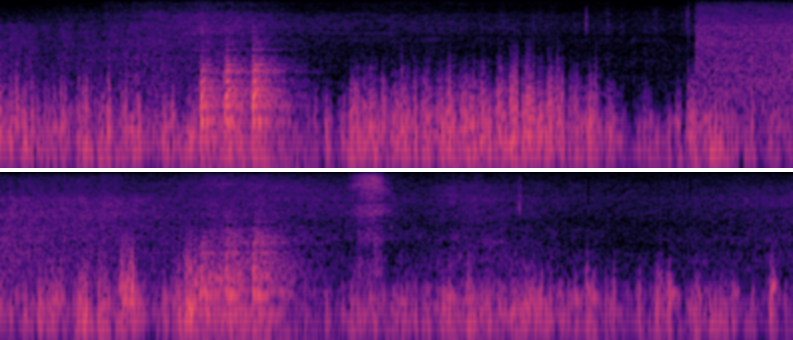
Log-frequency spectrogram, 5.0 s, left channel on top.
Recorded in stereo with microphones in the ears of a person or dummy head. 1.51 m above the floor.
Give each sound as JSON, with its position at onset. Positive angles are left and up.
{"t": 1.2, "sound": "knocking", "side_deg": 65, "distance_m": 0.6}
